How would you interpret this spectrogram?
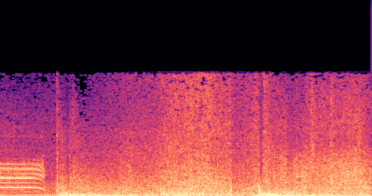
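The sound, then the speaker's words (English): Loud, dense noise of a battle between ships on a nearly windless day, cannons and muskets fired at close range: heavy booming blasts and sharp gunfire cracks, rumbling continuously with a broad roar; a brief tonal ring sounds at the very start. “But there was still the mayhem of battle, cannons and muskets being fired at close range.”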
